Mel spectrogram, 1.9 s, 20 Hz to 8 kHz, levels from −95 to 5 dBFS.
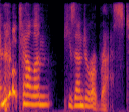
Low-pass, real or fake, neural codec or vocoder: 7.2 kHz; fake; codec, 24 kHz, 1.5 kbps, HILCodec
